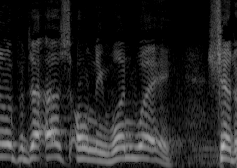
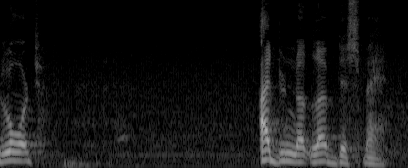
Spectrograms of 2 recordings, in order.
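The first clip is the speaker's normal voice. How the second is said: put-on broken Dutch accent, lower pitch; 5 semitones lower than usual. Retelling a woman's honest prayer to the Lord, broken Dutch accent. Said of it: "She prayed in her Dutch broken accent".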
